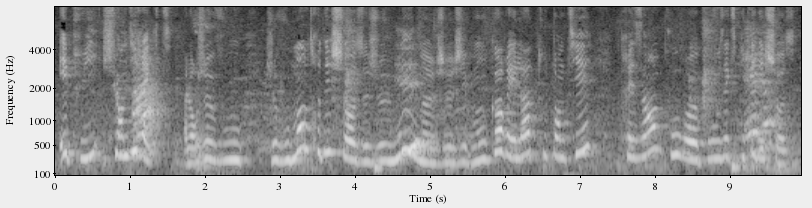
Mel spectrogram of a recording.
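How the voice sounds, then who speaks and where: High-voiced woman teacher explaining to kids. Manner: patient, simple explanations with pauses. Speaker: teacher running video calls with English pupils. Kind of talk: explaining to schoolchildren in an interview. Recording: noisy classroom with crowd chatter. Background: children chattering.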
